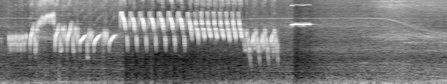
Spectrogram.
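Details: Powerful Indonesian canary song for training young canaries, with looping warbled notes, a fast run of repeated whistled slurs, a falling trill and one brief bright note before quiet.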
